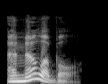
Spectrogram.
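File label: "annullable", British English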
